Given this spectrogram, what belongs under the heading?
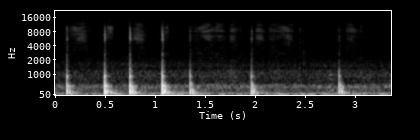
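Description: Chalk or marker strokes on a classroom board as a chemistry teacher writes out an electrochemistry reaction: a series of sharp, separate taps and scrapes at an uneven pace, close and clear with no talk over them.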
